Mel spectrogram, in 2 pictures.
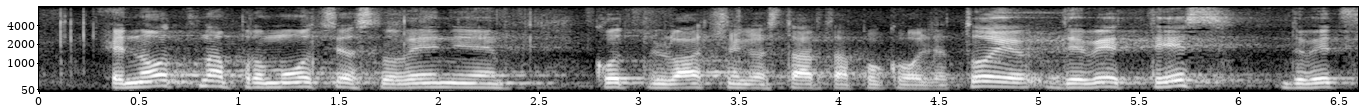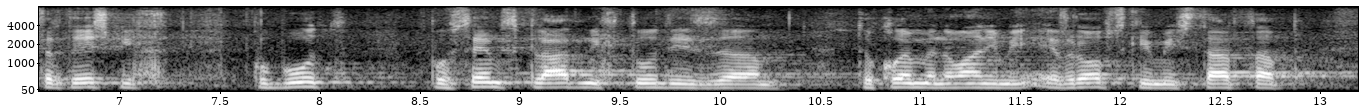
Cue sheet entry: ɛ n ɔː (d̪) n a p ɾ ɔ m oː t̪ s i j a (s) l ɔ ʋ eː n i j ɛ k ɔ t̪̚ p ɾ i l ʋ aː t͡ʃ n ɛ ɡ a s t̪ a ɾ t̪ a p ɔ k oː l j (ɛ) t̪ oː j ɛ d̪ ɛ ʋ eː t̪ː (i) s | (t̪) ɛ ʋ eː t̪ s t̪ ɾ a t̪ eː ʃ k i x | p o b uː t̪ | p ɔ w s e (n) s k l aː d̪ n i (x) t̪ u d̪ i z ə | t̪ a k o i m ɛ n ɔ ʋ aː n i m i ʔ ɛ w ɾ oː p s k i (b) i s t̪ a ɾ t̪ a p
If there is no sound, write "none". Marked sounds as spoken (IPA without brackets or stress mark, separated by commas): t̪, s, a, e, d̪, m, x, m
